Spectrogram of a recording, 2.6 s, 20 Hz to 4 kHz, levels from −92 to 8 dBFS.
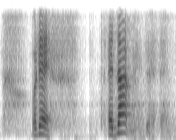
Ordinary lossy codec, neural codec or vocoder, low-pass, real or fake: none; codec, 24 kHz, 0.9 kbps, WavTokenizer, small release; 3.6 kHz; fake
